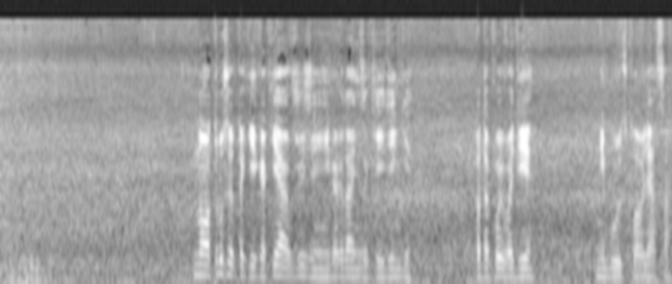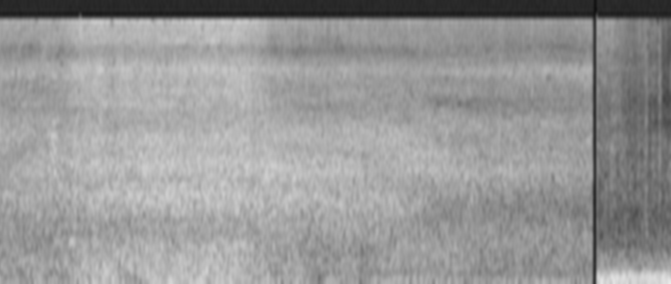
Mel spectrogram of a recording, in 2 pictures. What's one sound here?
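A swollen river rushes and gurgles close by.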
